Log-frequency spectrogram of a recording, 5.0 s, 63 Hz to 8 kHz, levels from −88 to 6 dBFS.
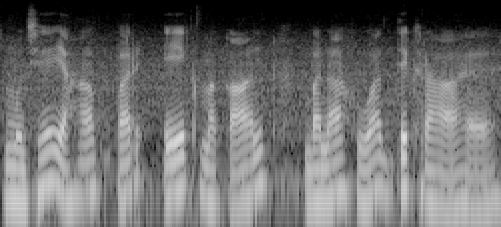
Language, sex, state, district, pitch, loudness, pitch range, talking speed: Hindi, male, Madhya Pradesh, Katni, 120 Hz, -18 LUFS, 105-140 Hz, 120 wpm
